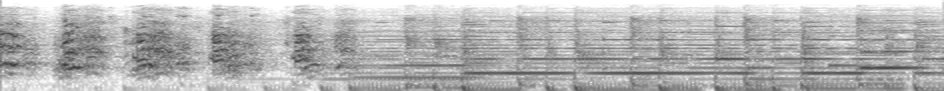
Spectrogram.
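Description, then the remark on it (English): Several sled huskies bark and yip in a quick, excited burst of overlapping calls for about two seconds, then give way to a sustained, tonal musical jingle. “Must you Huskies? Gee-haw!”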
